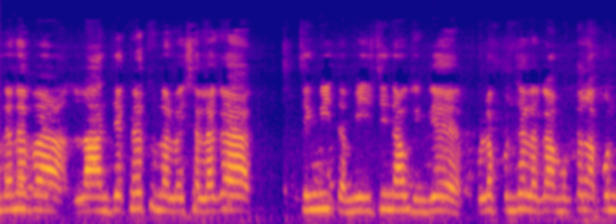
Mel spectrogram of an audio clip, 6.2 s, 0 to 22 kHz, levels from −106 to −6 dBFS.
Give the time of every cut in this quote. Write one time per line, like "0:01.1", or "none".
none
